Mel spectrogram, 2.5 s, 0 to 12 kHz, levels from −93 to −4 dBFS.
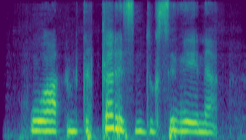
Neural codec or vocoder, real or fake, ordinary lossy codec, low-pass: codec, 24 kHz, 1.5 kbps, HILCodec; fake; none; none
